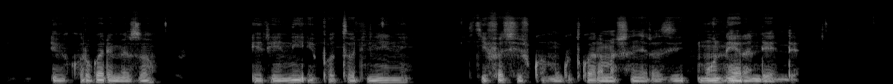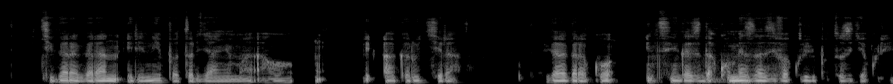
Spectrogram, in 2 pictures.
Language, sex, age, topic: Kinyarwanda, male, 18-24, government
